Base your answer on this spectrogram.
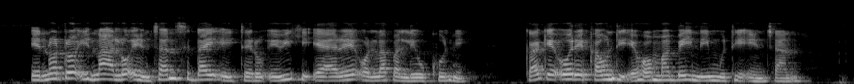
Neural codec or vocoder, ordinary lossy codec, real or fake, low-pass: none; Opus, 32 kbps; real; 7.2 kHz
